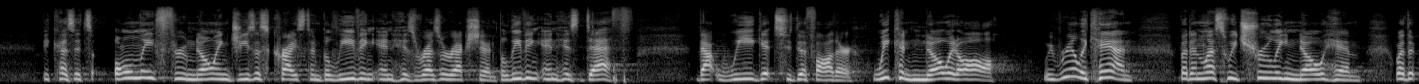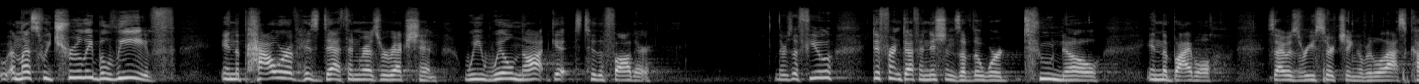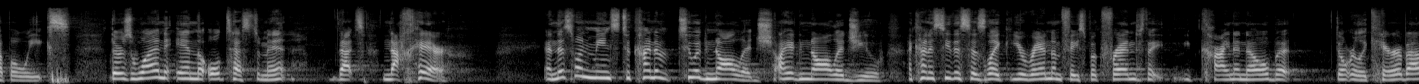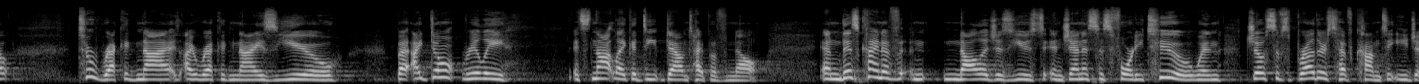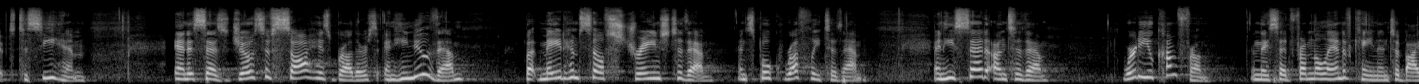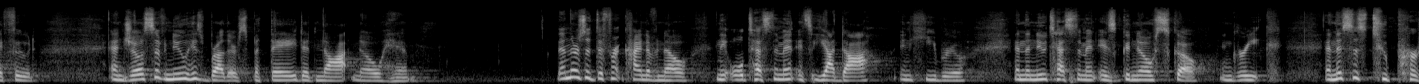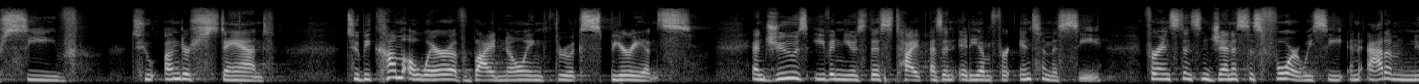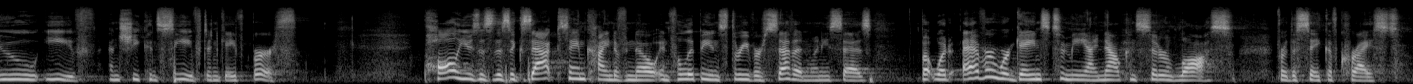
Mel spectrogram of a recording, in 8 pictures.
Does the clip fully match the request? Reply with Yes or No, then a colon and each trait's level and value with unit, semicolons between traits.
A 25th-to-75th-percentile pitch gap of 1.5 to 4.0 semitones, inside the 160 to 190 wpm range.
Yes: average, 3.4 semitones; average, 165 wpm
